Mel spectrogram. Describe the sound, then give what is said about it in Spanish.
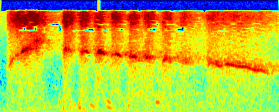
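A sausage-shaped squeaky dog toy, swallowed by a dog, whistles in a long, thin, continuous tone that slowly falls in pitch, fluttering with quick pulses. It's fairly loud, with no talking. “Yo he mordido tantos chorizos y ninguno chifla.”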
